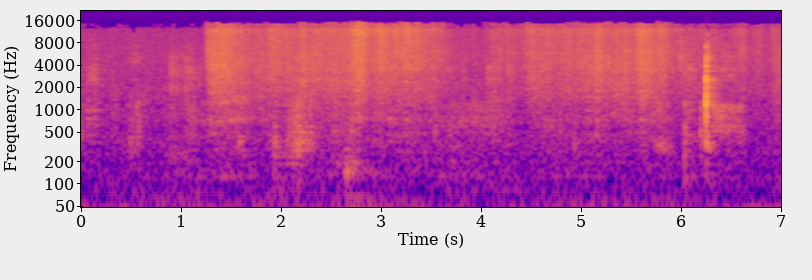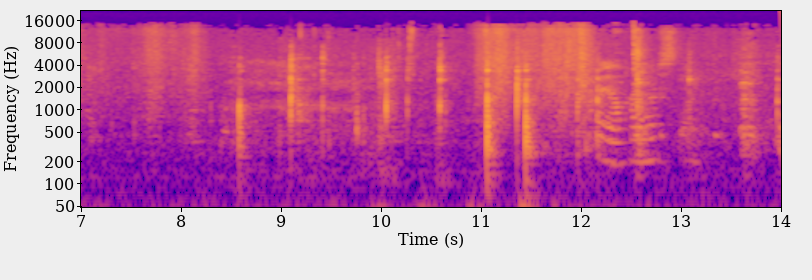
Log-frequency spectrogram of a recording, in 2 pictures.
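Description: Metal spoon clinking and scraping against a small wooden bowl as a child eats, a scatter of sharp taps, most of them in the second half.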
